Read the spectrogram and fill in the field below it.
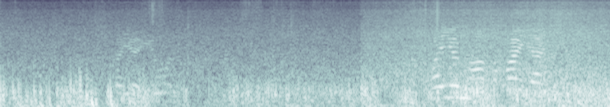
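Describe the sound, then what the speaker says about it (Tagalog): Ocean waves roll and wash onto a beach in a steady surf, with gusts of wind buffeting the microphone and a voice speaking over the water. "Ang ganda ng ampas ng mga alon."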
